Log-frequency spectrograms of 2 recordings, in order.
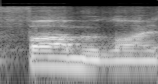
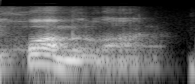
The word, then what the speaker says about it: Hua Mulan: And also they actually corrected this, I found out that the Chinese pronunciation of Fa Mulan is actually Hua Mulan, H-U-A instead of F-A.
